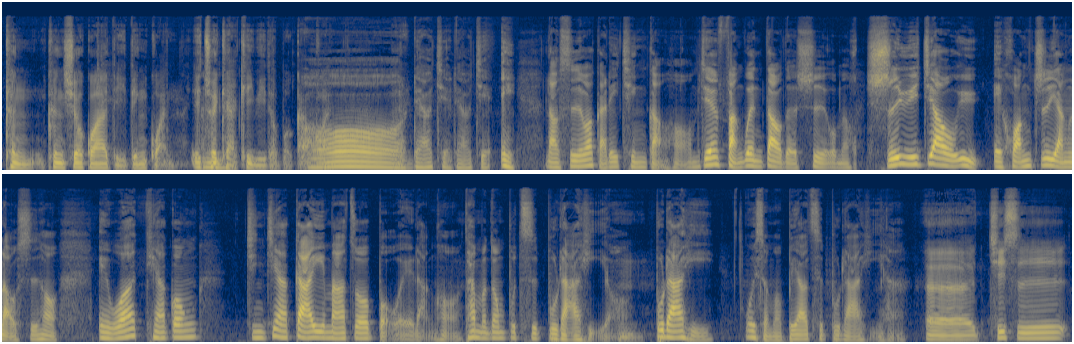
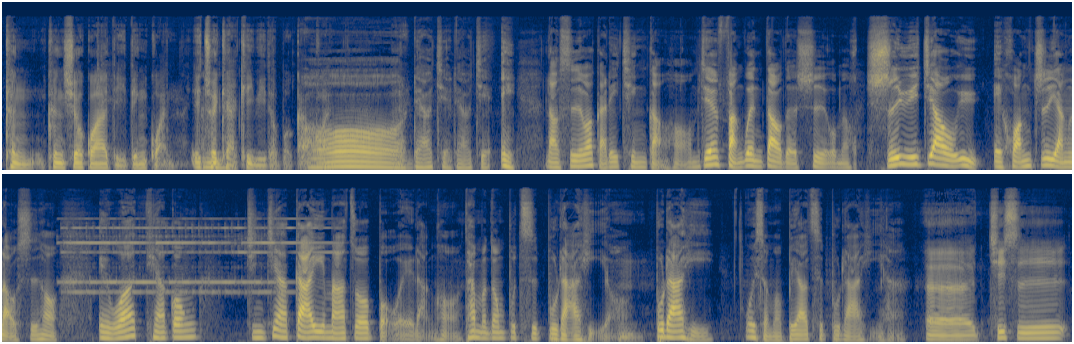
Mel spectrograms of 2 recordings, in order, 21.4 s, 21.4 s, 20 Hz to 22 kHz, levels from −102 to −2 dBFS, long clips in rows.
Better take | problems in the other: first | phone ringing; noticeable; from 11 to 14 s; peak 8 dB below the speech

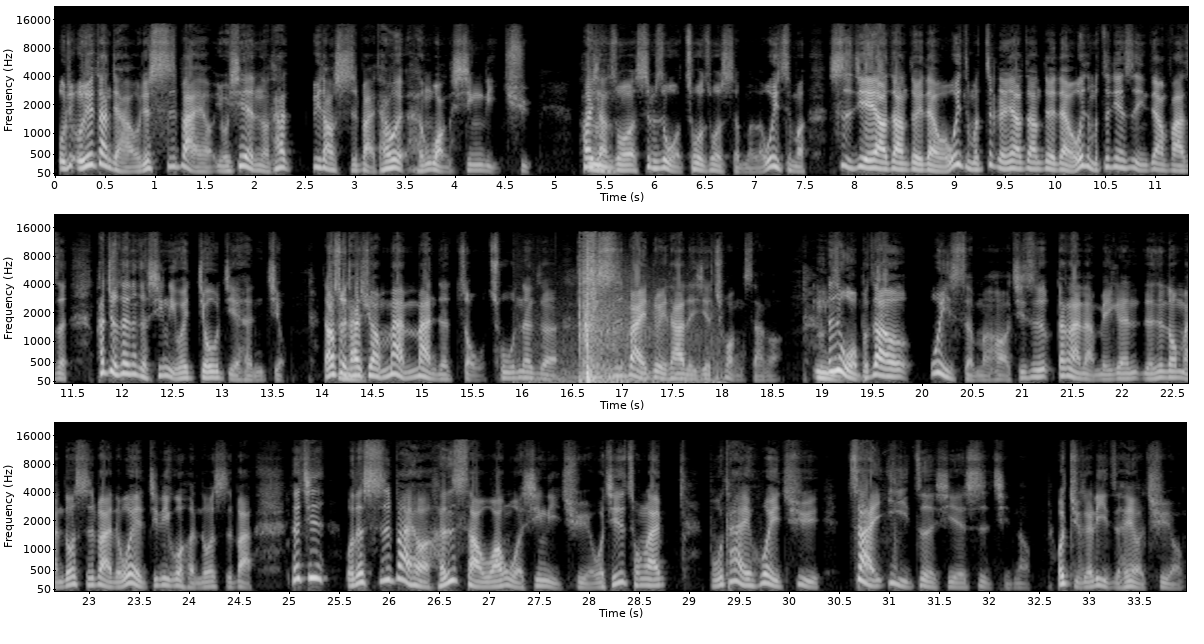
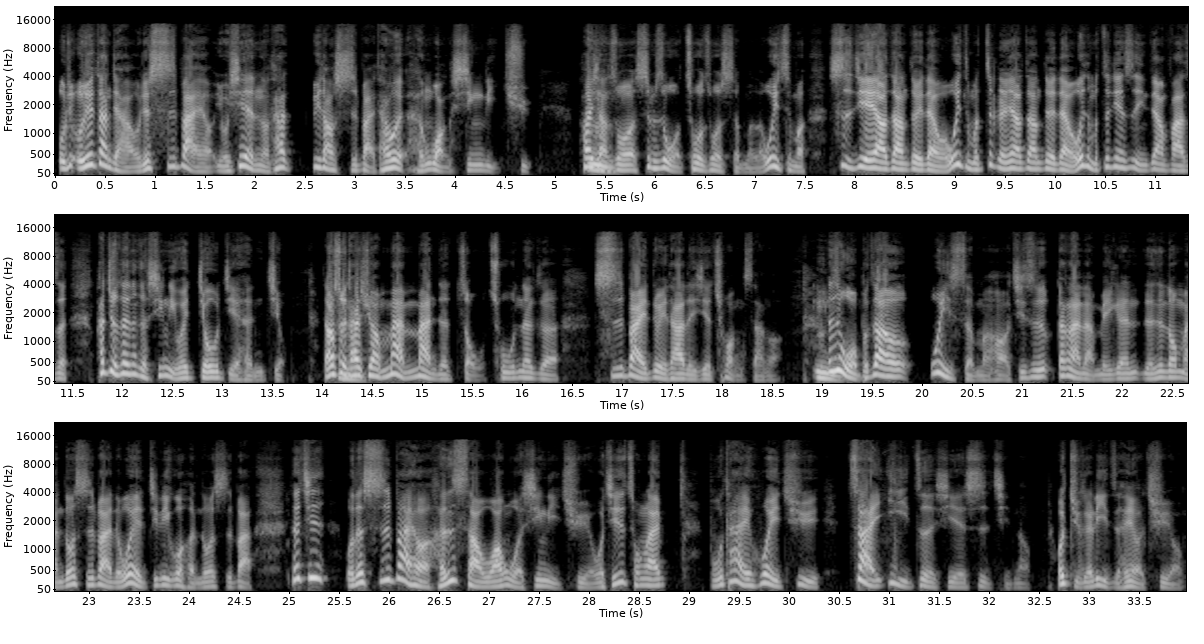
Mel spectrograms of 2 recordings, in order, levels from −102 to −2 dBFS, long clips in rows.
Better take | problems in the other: second | door banging; loud; at 17 s; peak 5 dB above the speech

